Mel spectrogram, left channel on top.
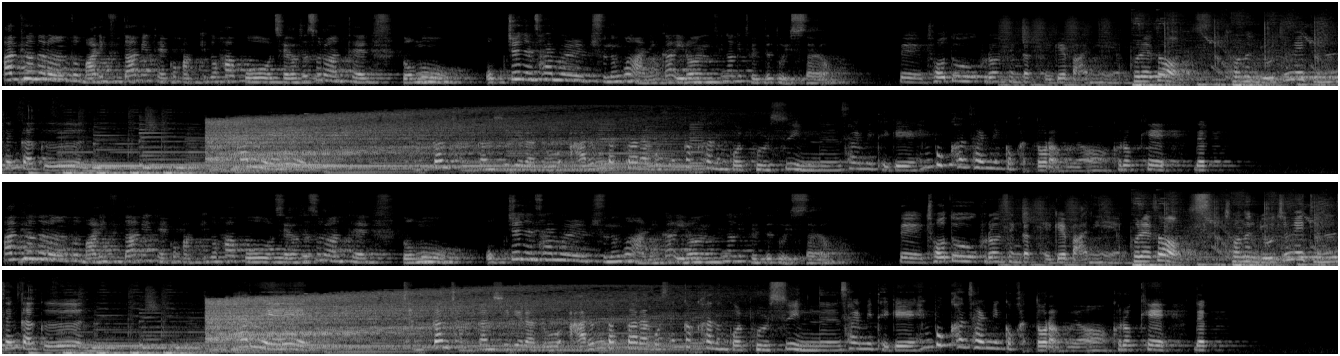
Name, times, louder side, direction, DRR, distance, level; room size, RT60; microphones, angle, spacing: voice 1, 0.0-4.5 4.8-8.3, left 1 dB, 30° left, 7 dB, 4.1 m, -30 dB
voice 2, 9.0-14.4 15.0-16.5 17.4-25.4, right 3 dB, 65° right, 9 dB, 1.6 m, -30 dB
sound 1, 10.0-15.3, equal, ahead, 4.5 m, -32 dB
sound 2, 13.9-20.4, left 4 dB, 45° left, 3.4 m, -34 dB
sound 3, 15.4-20.4, right 3 dB, 15° right, 1.3 m, -31 dB
28.5 x 22.0 x 7.1 m, 0.70 s
head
